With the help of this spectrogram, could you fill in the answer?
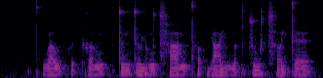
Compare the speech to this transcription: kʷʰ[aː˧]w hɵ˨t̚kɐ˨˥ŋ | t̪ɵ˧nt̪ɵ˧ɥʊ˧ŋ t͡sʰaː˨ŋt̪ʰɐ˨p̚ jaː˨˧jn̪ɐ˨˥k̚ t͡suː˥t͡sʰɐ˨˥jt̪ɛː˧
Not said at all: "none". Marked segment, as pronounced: aː˨˧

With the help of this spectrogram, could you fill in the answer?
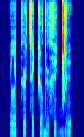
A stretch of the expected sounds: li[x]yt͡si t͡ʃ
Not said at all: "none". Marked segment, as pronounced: k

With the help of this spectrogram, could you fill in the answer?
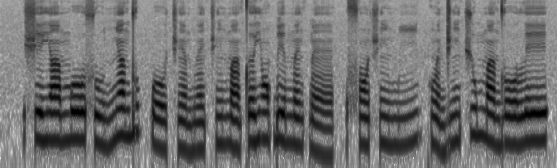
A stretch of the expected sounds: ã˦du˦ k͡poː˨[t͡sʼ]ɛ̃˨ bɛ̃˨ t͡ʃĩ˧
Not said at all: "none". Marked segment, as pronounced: t͡ʃ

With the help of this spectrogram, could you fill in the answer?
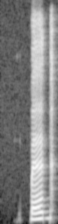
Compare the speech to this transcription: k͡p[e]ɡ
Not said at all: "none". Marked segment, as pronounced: ɛ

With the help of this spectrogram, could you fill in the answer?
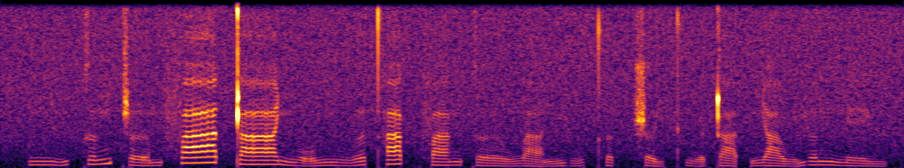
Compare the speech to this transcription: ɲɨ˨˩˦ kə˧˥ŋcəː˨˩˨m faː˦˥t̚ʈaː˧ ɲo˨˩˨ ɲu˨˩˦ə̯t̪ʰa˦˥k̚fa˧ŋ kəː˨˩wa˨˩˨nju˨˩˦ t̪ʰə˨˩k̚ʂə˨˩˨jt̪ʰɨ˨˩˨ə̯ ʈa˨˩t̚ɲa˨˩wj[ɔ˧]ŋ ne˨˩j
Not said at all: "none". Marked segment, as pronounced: ə˧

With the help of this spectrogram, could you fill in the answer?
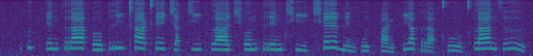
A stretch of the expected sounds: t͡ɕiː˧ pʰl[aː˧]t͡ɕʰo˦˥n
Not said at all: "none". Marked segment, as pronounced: aː˧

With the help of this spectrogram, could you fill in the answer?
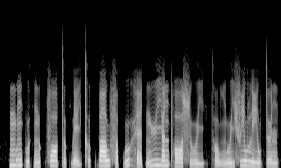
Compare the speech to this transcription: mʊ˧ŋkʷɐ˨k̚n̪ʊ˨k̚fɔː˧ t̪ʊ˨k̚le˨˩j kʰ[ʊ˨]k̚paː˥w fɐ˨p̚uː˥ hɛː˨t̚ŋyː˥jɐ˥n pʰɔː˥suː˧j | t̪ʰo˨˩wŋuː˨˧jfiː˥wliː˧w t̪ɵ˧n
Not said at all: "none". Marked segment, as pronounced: ʊ˥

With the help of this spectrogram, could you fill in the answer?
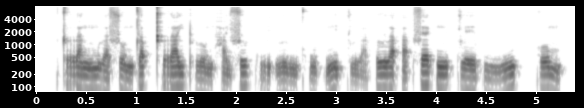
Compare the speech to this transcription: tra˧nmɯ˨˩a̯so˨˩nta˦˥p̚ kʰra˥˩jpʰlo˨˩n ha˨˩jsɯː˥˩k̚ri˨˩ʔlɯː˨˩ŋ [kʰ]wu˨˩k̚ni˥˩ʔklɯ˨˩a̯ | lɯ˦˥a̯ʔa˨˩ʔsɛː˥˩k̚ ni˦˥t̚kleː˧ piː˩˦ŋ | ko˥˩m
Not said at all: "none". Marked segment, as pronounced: kʰ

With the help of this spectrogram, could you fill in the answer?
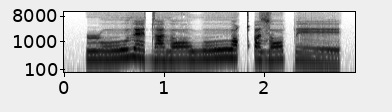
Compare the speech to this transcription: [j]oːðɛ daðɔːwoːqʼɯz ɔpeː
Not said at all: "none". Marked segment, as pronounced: ɹ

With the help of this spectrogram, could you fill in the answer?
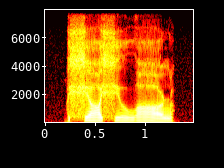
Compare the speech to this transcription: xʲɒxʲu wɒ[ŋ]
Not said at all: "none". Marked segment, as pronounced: ɳ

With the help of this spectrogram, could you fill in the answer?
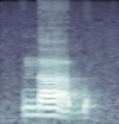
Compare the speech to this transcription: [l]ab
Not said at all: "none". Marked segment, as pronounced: n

